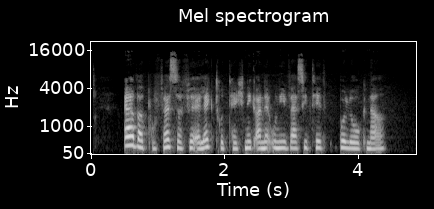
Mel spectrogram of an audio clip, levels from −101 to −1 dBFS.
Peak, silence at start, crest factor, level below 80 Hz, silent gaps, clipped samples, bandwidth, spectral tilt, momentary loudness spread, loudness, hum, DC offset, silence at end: -8 dBFS; 0.5 s; 18 dB; -70 dBFS; none; under 0.1%; 12.5 kHz; -5 dB/octave; 10 LU; -26 LUFS; none; under 0.1%; 0.5 s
